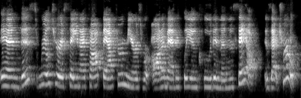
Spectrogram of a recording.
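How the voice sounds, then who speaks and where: Female host, high and echoey, casual newsletter read, emphatic and direct to listeners. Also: moderate pace, bright, forceful tone. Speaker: show host. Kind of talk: casual co-hosted talk, reading a newsletter aloud. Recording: roomy, echoey indoor sound.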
